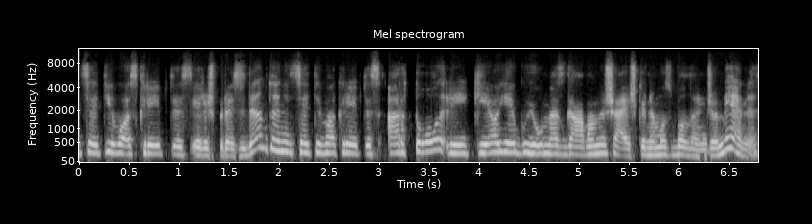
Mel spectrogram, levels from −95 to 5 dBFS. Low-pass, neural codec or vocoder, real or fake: 10.8 kHz; none; real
